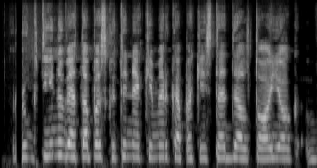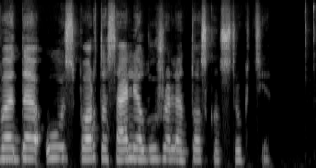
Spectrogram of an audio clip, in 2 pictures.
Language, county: Lithuanian, Vilnius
